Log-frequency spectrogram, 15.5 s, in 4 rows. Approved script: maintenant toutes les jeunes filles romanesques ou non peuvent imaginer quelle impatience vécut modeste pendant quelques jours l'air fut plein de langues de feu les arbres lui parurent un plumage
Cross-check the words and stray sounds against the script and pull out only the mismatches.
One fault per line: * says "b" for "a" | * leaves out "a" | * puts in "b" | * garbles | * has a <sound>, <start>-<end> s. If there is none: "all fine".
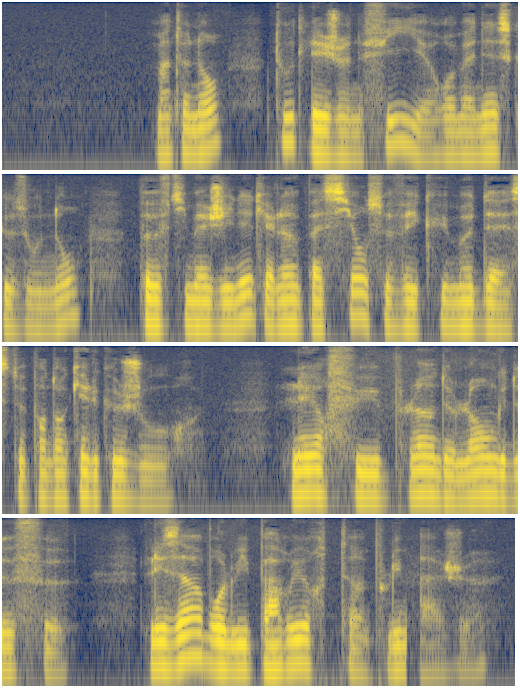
* has a dropout, 14.6-14.8 s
